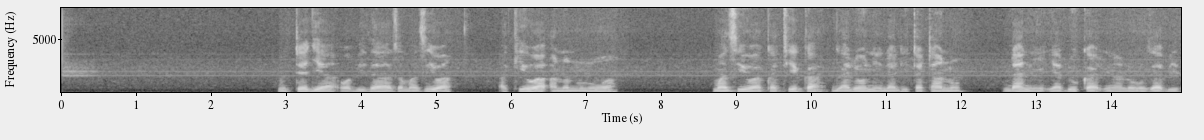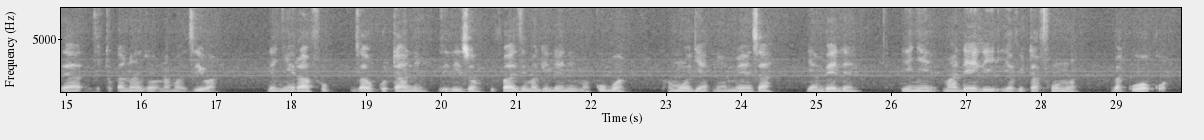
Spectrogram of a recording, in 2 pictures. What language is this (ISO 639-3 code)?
swa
